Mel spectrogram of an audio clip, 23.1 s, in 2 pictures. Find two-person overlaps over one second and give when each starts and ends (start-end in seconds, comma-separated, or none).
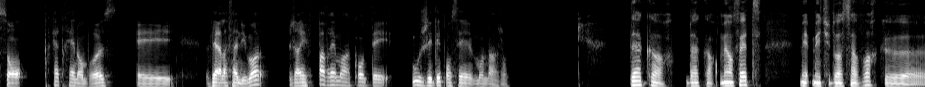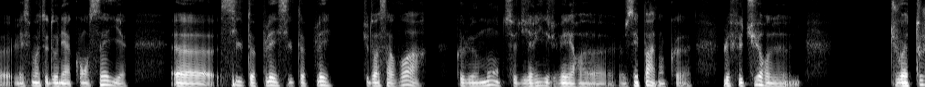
none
